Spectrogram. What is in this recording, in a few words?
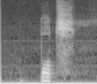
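"pot", Dutch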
